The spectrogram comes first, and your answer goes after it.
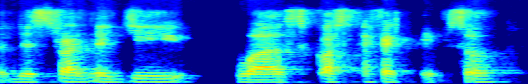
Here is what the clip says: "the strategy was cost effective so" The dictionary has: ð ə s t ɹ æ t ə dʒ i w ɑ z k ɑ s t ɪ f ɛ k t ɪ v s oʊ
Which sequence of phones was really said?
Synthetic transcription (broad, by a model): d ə s t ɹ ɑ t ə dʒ i w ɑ s k ɑ s t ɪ f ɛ k t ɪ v s oʊ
